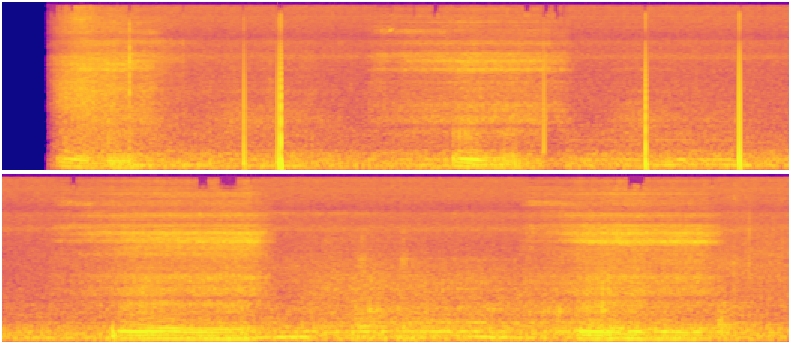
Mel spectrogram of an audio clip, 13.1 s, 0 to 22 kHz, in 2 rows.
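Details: Adult New York Puerto Rican man asleep in bed, who claims he doesn't snore: deep, rumbling snores with irregular snorts, about 16 breaths a minute, with a few sharp clicks in the room. Snoring.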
